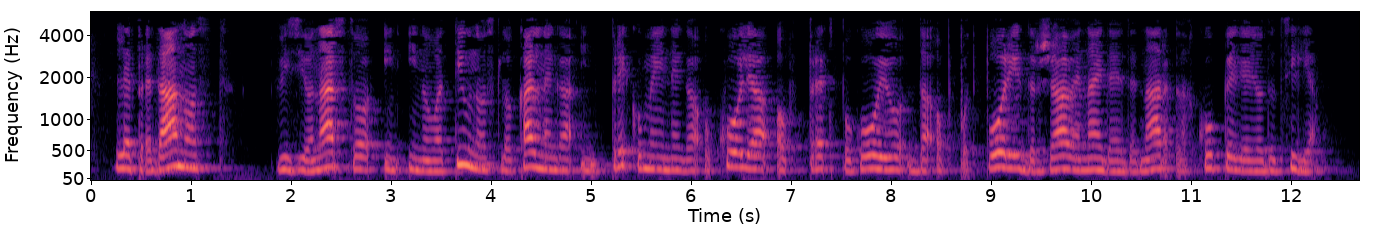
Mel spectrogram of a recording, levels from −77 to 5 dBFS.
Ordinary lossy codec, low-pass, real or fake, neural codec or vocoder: MP3, 24 kbps; 5.4 kHz; real; none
